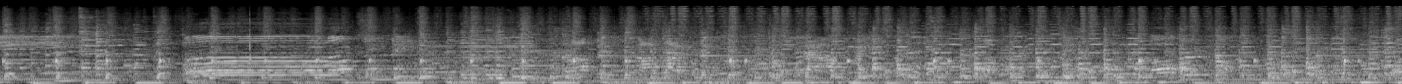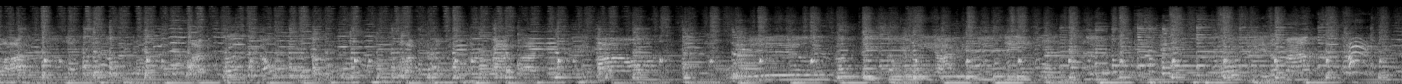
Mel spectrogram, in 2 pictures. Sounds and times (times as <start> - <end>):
Bluegrass: 0.0 - 28.0.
